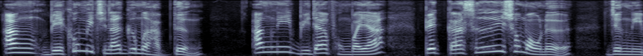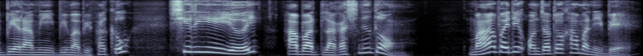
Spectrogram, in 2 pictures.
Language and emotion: Bodo, surprised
